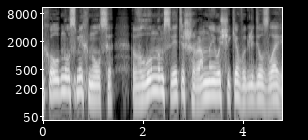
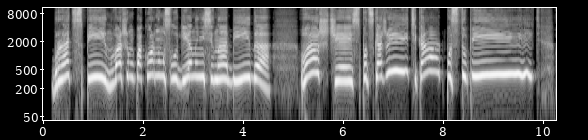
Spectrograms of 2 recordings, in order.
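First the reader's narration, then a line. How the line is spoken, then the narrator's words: High operatic singing. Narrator (Russian): Высоким голосом пропел Шунь, будто исполнял оперную арию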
